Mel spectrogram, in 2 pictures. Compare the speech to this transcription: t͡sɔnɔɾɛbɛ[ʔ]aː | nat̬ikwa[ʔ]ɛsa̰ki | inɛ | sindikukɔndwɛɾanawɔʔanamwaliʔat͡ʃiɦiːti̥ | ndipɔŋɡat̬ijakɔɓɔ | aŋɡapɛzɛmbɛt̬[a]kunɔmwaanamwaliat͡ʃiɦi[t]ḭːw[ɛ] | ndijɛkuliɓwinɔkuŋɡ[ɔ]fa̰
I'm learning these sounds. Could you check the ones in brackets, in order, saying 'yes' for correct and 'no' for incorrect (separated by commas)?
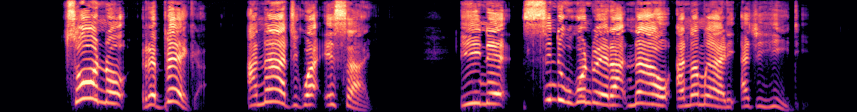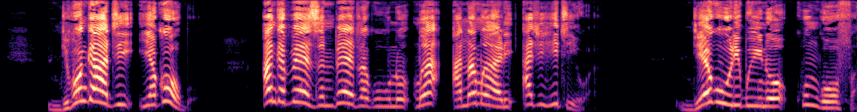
no, yes, yes, yes, no, no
